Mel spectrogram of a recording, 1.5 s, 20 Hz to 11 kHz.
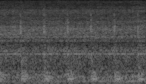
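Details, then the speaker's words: M3D Promega 3D printer extruder motor, current set at 0.4 A, free-spinning spool with no back tension: sharp click about every quarter second over motor hiss as the motor slips, lacking torque to push filament into the hot end, causing under-extrusion; cause suspected. "there goes the extrusion motor again, not able to power through and push the filament into the hot end. This is causing under extrusion"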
